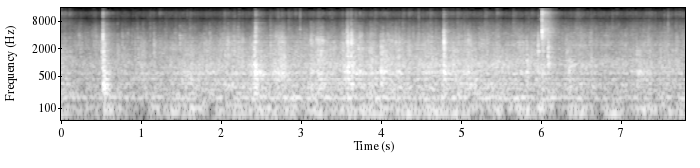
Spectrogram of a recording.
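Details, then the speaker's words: 1984 Raleigh Superbe bicycle with Sturmey-Archer 3-speed hub, chain guard off during gearbox oil service, in top gear: quiet smooth spin with soft chain/hub ticks; earlier vibration was just the cable, now running nicely. "See, she's running nice now. No vibrations."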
